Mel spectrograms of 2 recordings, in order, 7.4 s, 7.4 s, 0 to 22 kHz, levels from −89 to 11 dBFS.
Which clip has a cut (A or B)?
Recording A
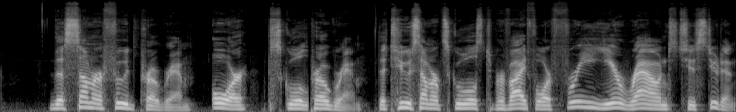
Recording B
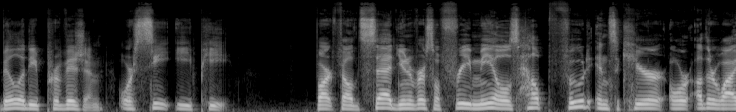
A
